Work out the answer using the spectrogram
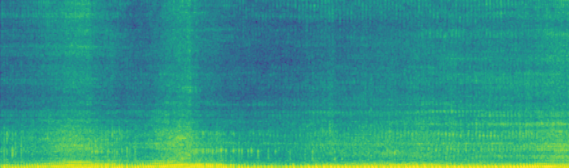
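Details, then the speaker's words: Honda CB motorcycle with stroke-up engine, vibrating badly, being revved: rough, heavy shaking clatter that is harsh and uneven on each blip, like a scored piston. Traced to a worn connecting rod. "karena ini yang bermasalah adalah di bagian setange kalau lemon menyebutnya seperti itu ya karena waktu tiga sedikit-sedikit hentakannya ke hentakannya kemlitik itu makin kenceng Rek Rek Rek seperti piston itulah seperti piston baret kondisinya sepe"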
